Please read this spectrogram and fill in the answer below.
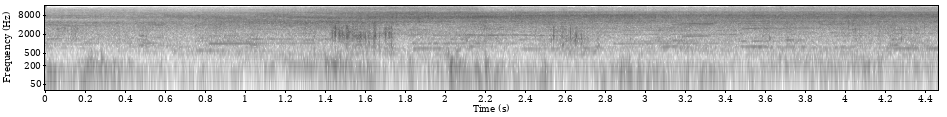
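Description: Background music, quiet, over a low irregular rumble.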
